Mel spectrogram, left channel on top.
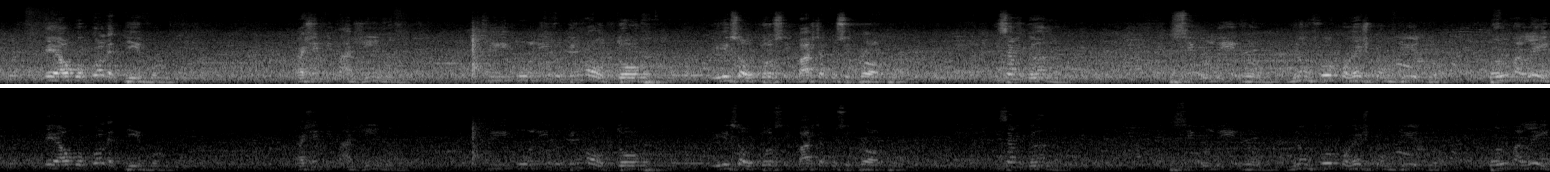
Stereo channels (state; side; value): quieter; right; 20.1 dB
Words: é algo coletivo. A gente imagina que o livro tem um autor e esse autor se basta por si próprio. Isso é um engano. Se o livro não for correspondido por uma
